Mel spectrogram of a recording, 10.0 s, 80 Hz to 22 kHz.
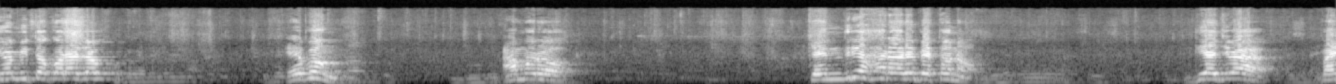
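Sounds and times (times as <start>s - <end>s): man speaking: 0.0s - 2.9s, 3.5s - 4.4s, 6.1s - 10.0s.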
